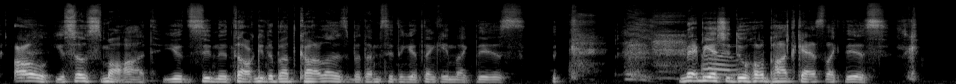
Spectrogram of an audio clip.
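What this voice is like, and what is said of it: Arnold impression voice. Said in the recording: “I can't do other accents besides Arnold. I can do that one. ... That would damage your throat so bad.”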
